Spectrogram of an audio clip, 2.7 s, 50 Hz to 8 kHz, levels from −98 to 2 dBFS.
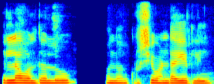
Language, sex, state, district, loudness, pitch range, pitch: Kannada, female, Karnataka, Dharwad, -17 LUFS, 200-210 Hz, 205 Hz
